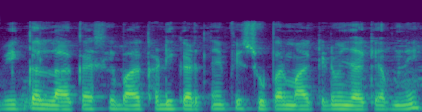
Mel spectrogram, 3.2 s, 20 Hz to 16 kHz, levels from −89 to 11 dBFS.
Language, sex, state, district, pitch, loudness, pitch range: Hindi, male, Rajasthan, Jaipur, 130 Hz, -16 LUFS, 125-140 Hz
